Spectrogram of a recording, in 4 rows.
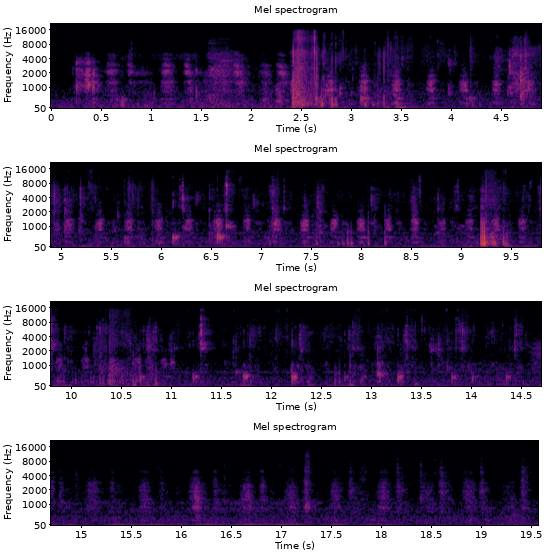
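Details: A Golden Retriever mother with her 9-week-old puppy pants softly in a small room, with scattered clicks and sharp knocks.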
